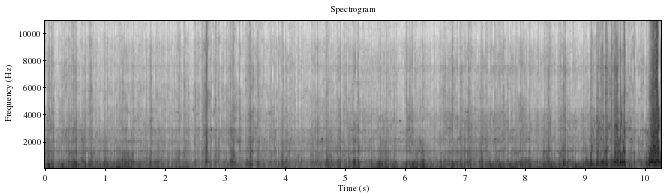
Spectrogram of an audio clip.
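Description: A thin, clear, empty plastic bag is crumpled and crinkled in the fingers close to the microphone. The result is a dense, continuous crackle of bright, high rustling with rapid tiny crinkles and almost no low end, easing off at the very end.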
